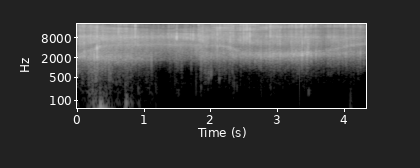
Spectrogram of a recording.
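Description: fizzing

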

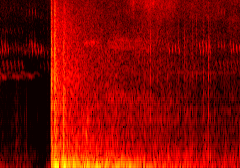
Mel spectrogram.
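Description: fireworks exploding

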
